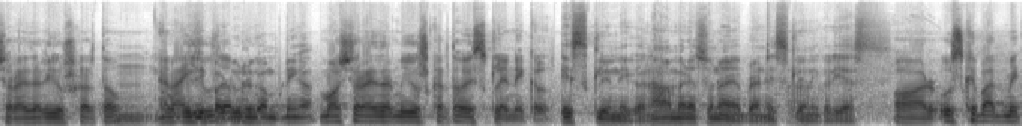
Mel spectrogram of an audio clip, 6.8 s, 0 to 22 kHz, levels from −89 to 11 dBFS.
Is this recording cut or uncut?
uncut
